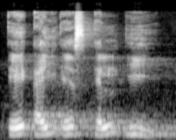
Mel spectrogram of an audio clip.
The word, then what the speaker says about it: aisle: AISLE spelling இருந்தாலும் we pronounce it aisle.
